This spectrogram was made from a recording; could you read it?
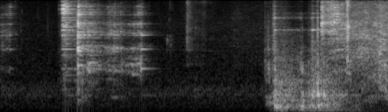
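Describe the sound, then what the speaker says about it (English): Scraping cheese sauce from a bowl into a wok: two short bursts of utensil scraping and clinking against the bowl, a brief pause, then a longer, louder run of scraping, close and with no talk. "Make sure we get all that cheese out of the bowl."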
